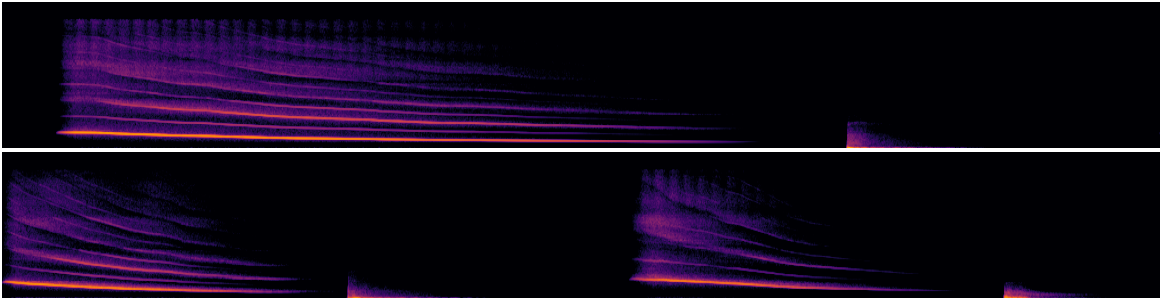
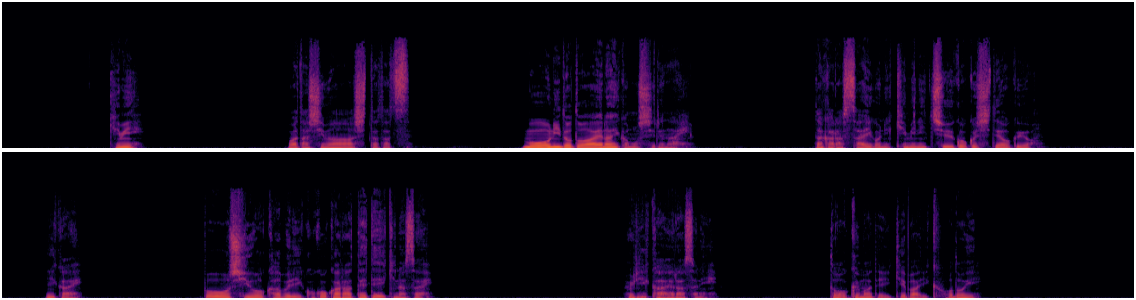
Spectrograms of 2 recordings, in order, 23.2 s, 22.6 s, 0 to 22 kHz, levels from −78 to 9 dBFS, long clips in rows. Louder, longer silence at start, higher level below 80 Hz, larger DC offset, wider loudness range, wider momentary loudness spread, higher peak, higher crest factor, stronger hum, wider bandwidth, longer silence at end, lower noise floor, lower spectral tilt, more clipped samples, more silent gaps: first, -15 LUFS vs -31 LUFS; second, 0.6 s vs 1.1 s; first, -40 dBFS vs -50 dBFS; neither; first, 21 LU vs 10 LU; first, 20 LU vs 15 LU; first, -4 dBFS vs -12 dBFS; about the same, 18 dB vs 22 dB; neither; first, 19.5 kHz vs 17 kHz; second, 1.3 s vs 1.55 s; first, under -90 dBFS vs -77 dBFS; second, -2 dB/octave vs -5 dB/octave; neither; neither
